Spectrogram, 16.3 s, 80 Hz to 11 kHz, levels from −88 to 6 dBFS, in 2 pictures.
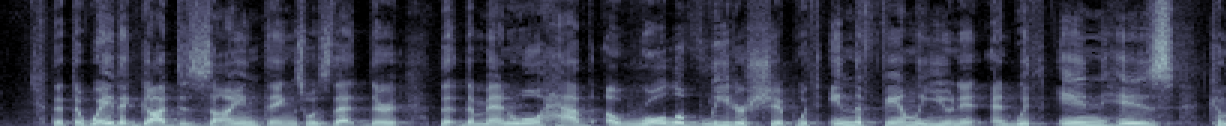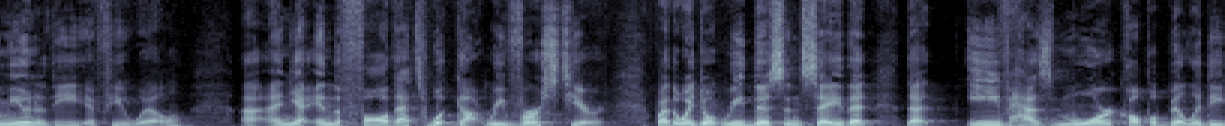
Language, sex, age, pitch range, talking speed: English, male, 40-59, 130-175 Hz, 200 wpm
